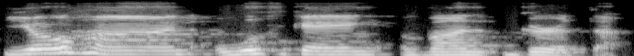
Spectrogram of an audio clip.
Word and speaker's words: Johann Wolfgang von Goethe: died in the eighteen hundreds his name is Johann Wolfgang von Goethe it's spelled goe th Eva looked up the pronunciation son wouldn't miss Johann Wolfgang von Goethe okay so let's read that quote and I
